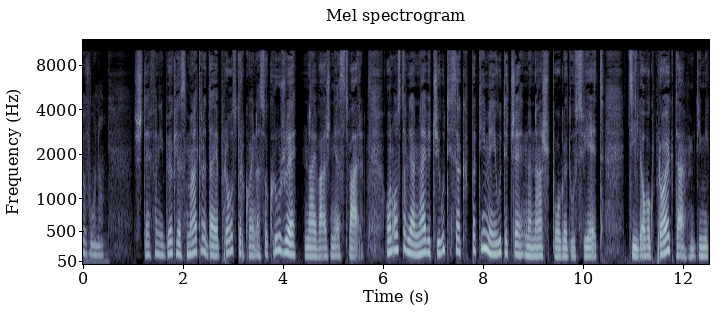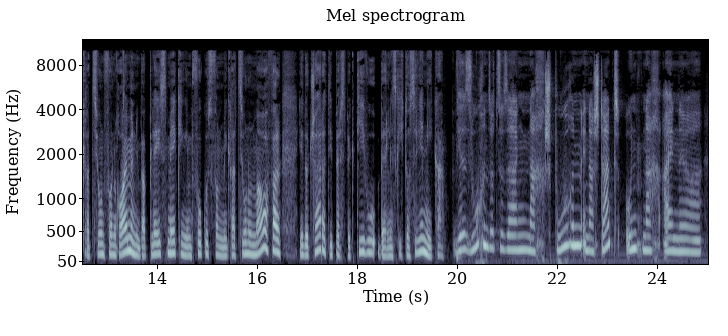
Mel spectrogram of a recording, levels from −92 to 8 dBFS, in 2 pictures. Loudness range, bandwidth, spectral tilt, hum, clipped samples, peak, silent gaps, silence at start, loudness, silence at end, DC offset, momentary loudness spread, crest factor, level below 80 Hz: 3 LU; 10.5 kHz; -5.5 dB/octave; none; under 0.1%; -6 dBFS; none; 0 s; -25 LUFS; 0.15 s; under 0.1%; 9 LU; 18 dB; -56 dBFS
